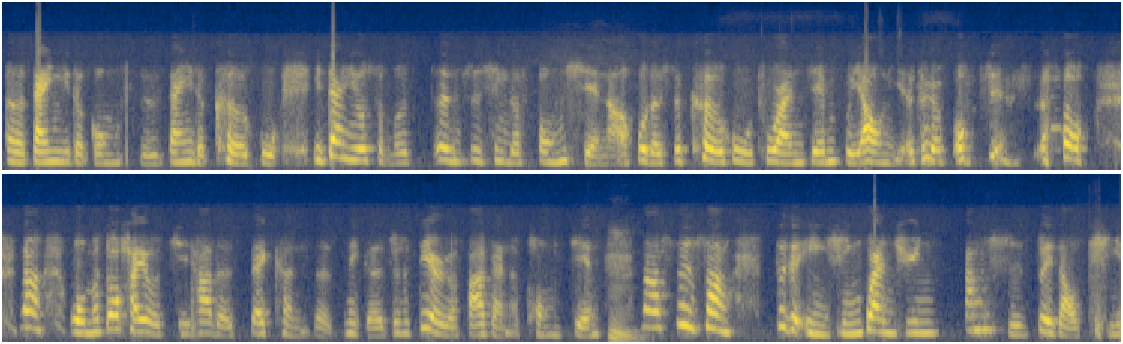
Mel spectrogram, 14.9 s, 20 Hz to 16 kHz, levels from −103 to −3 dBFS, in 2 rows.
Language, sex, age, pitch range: Chinese, female, 30-49, 220-305 Hz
